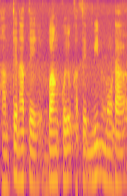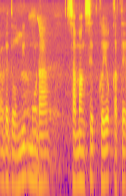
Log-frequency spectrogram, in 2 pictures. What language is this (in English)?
Santali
